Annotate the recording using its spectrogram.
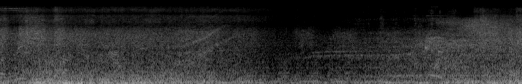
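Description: Heavy hits thud and boom.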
